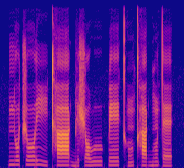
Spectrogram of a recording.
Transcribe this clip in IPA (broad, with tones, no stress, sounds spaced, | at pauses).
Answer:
ɲ o˦ t͡ʃ oː˦ ɾ iː˦˨ kʰ aː˦ ɡ͡b ɪ˨ ʃ ɔ˦ w uː˦ k͡p eː˦ kʰ ũ˨˦ kʰ a˦ ɡ͡b ũ˦ t ɛ˦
